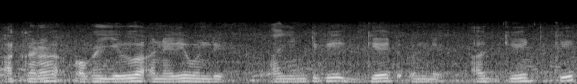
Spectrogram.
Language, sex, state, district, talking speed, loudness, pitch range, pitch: Telugu, male, Andhra Pradesh, Sri Satya Sai, 135 wpm, -17 LUFS, 130-150 Hz, 135 Hz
